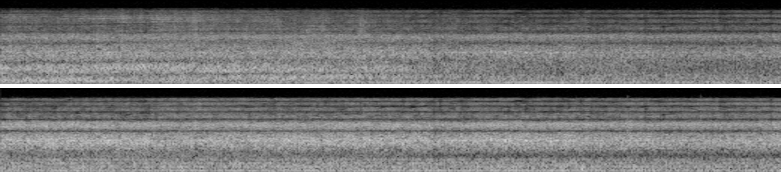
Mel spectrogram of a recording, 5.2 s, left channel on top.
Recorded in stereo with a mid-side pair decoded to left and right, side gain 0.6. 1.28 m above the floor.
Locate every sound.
0.0 s a fan: 35° right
